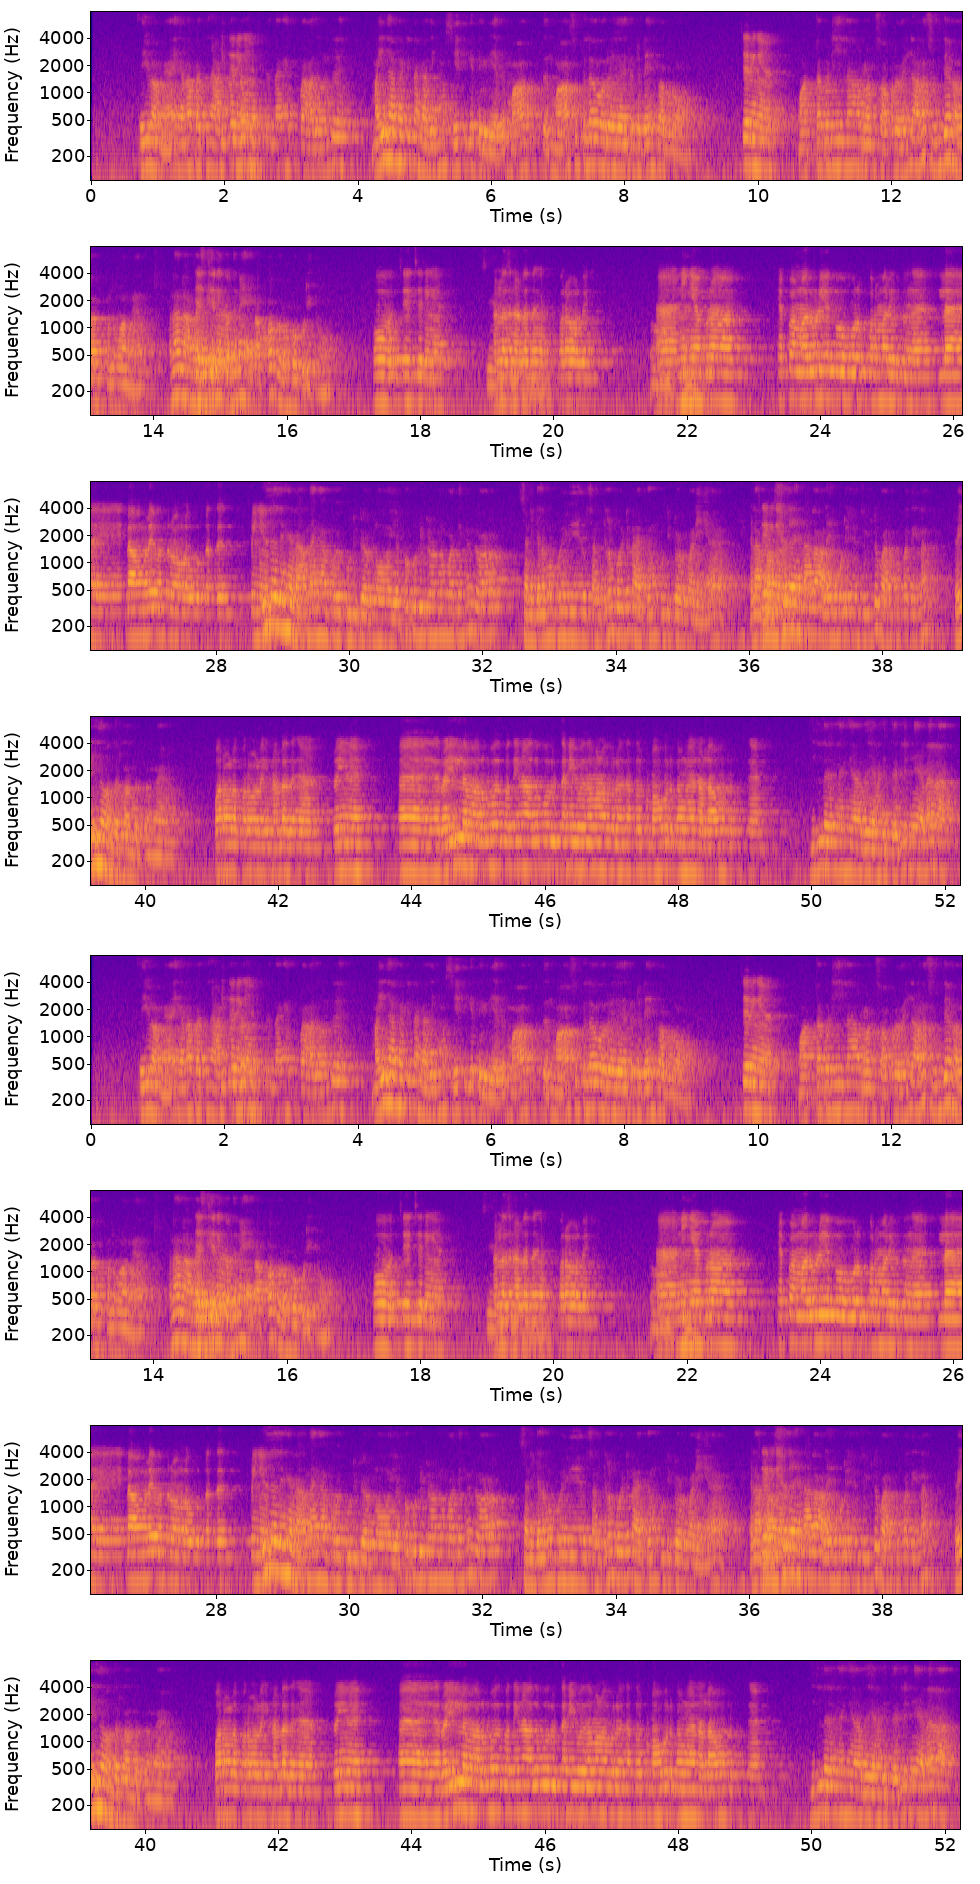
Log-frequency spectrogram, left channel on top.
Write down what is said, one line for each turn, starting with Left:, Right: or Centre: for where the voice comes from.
Centre: செய்வாங்க ஏன்னா பாத் இங்க அடிக்க
Right: சரிங்க,
Centre: ஒருக்கா செஞ்சுட்டு இருந்தாங்க இப்ப அது வந்து மைதாங்காட்டி நாங்க அதிகமா சேத்திகுறது கெடையாது மா மாசத்துல ஒரு ரெண்டு டைம் சாப்புடுவோ
Right: சேரிங்க
Centre: மத்தபடில்லா அவ்ளோவு சாப்புட்றதுங்க ஆனா செஞ்சா நல்லா பண்ணுவாங்க ஆனா நாங்க
Right: சரி,
Centre: செய்றது
Right: சரிங்க.
Centre: பத்தீன்னா எங்க அப்பாவுக்கு ரொம்ப புடிக்கு
Right: ஓ சே செரிங்க
Centre: சேரி
Right: நல்லது
Centre: சேரிங்க
Right: நல்லதுங்க பரவாயில்லைங்க
Centre: ஓகேங்க
Right: ஆ நீங்க அப்றோ எப்போ மறுபடியு எப்போ ஊருக்கு போற மாரி இருக்குங்க இல்ல இல்ல அவுங்களே வந்துருவாங்கள ஊர்ல இருந்து எப்டிங்க
Centre: இல்ல இல்லங்க நா தாங்க போய் கூடிட்டி வர்ணு எப்ப கூட்டிட்டு வரணு பாத்தீங்கன்னா இந்த வாரோ சனிக்கிழம போய் சனிக்கிழம் போயிட்டு ஞாயித்கிழம கூட்டிட்டு வர மாறிங்க ஏன்னா
Right: சேரிங்க
Centre: பஸ்சுல என்னால அலைய முடியலன் சொல்ட்டு வரப்ப பாத்தீங்கன்னா ட்ரெயின்ல வந்துரலான் இருக்கங்க
Right: பரவால்ல பரவால்லங்க நல்லதுங்க ட்ரெயினு ஆ ரயில்ல வரும்போது பாத்தீங்னா அது ஒரு தனி விதமான ஒரு சந்தோஷமாவு இருக்குங்க நல்லாவு இரு அ
Centre: இல்ல இல்லைங்க அது எனக்கு தெரிலங்க ஏன்னா நா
